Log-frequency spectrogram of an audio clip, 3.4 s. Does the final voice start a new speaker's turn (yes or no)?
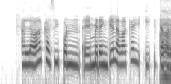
yes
